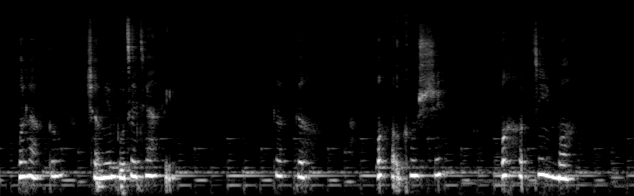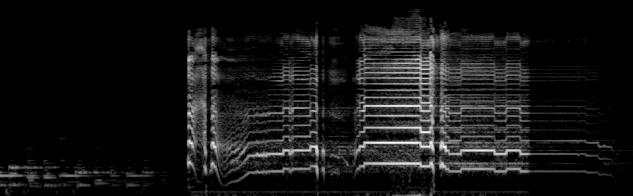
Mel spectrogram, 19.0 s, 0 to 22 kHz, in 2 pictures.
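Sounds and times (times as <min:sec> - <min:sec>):
speech: 0:01.3 - 0:02.6, 0:04.2 - 0:04.7, 0:06.3 - 0:06.8, 0:07.5 - 0:08.6
baby crying: 0:12.3 - 0:19.0.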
